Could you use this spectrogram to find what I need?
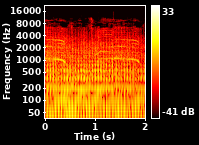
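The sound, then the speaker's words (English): Helicopter rotor chop: a steady, rapid thudding pulse over a droning engine hum, loud and continuous throughout. “Whatever was going on, that helicopter was certainly interested in something over there all of a sudden.”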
